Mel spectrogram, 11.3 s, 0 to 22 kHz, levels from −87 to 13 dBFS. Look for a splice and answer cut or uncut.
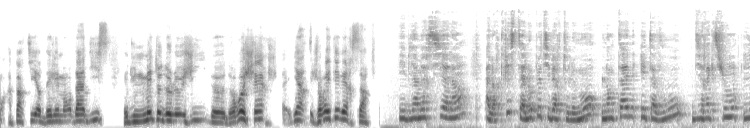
uncut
